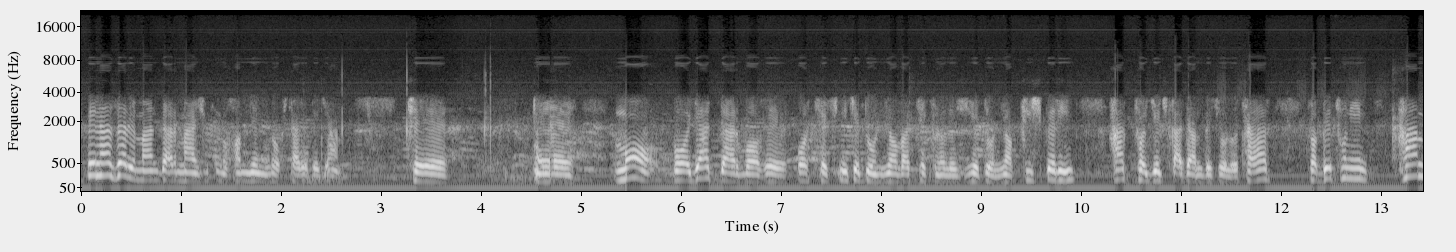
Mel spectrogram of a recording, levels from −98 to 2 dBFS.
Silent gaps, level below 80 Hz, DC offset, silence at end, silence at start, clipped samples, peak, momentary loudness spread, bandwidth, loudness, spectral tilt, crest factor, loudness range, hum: none; -48 dBFS; under 0.1%; 0 s; 0 s; under 0.1%; -6 dBFS; 11 LU; 17 kHz; -20 LUFS; -6 dB/octave; 14 dB; 3 LU; none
